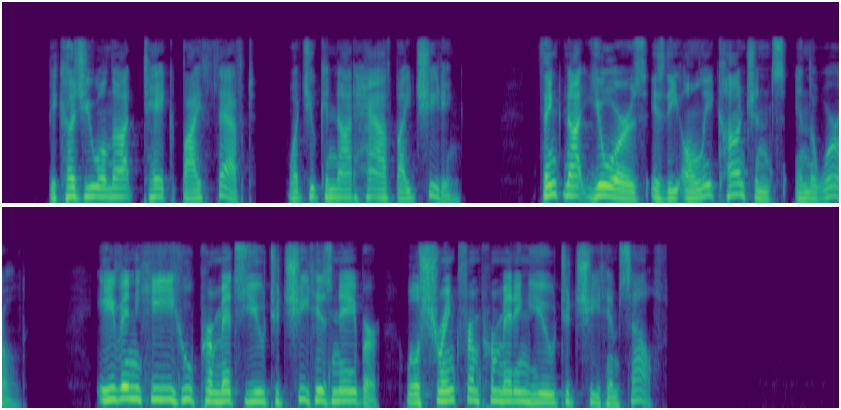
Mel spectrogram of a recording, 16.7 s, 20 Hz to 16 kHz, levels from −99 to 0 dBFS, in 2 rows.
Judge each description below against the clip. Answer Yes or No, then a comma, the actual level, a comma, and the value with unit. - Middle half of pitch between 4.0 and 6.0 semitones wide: Yes, average, 4.4 semitones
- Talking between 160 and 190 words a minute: No, average, 145 wpm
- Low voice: No, medium, 155 Hz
